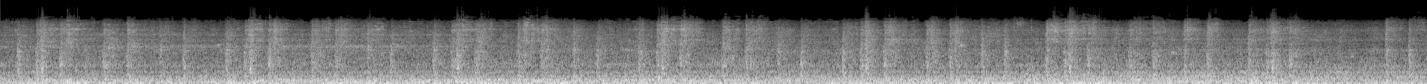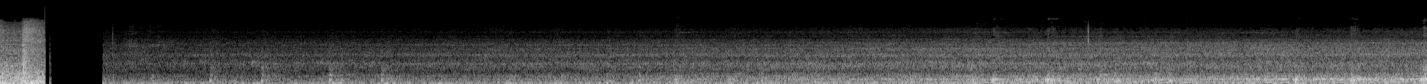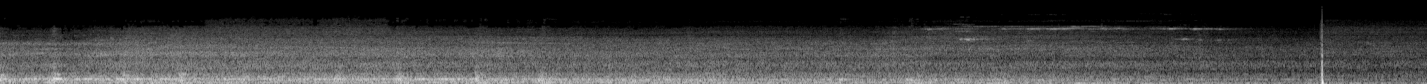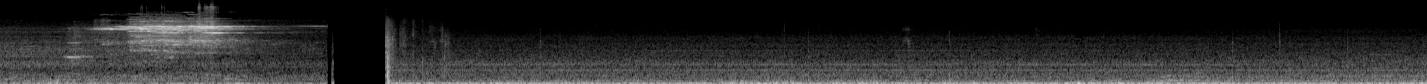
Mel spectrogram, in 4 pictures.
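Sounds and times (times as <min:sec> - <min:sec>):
electric train rumbling past: 0:00.0 - 0:14.7, 0:15.4 - 0:46.1, 0:47.2 - 0:57.0
loud high wheel squeal: 0:37.7 - 0:41.0, 0:43.4 - 0:46.1.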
